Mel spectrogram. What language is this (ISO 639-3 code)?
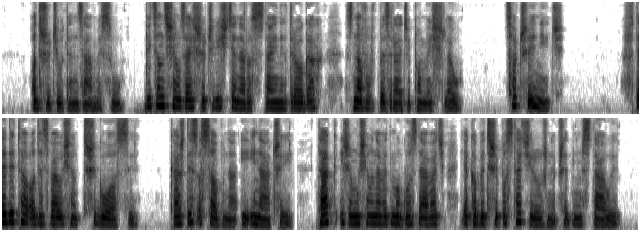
pol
